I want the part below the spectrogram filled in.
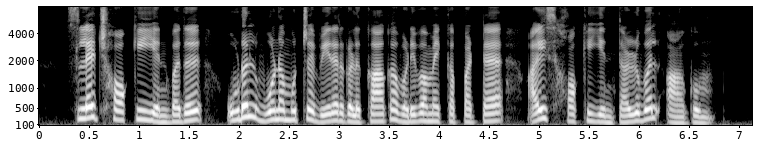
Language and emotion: Tamil, neutral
